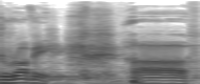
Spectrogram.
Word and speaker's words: Ravi: a new India well my name is rightly pronounced as Ravi rhymes with lovey and dovey but because it's so anglicized they call it Ravi whenever I was on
